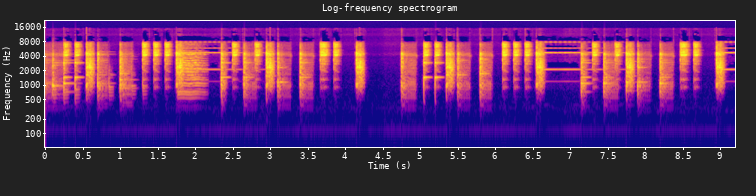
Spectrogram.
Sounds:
Ringtone, Music

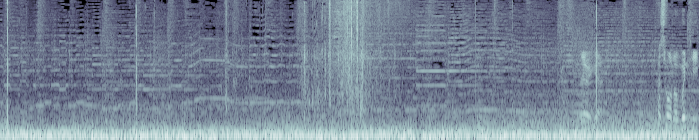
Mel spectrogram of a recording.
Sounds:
Music, Speech

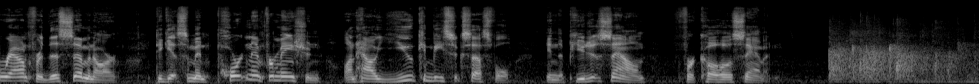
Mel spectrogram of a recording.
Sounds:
Speech

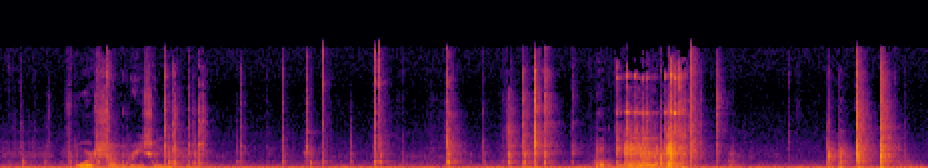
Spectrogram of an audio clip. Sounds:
Speech

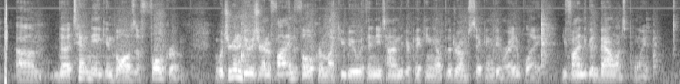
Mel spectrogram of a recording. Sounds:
Speech

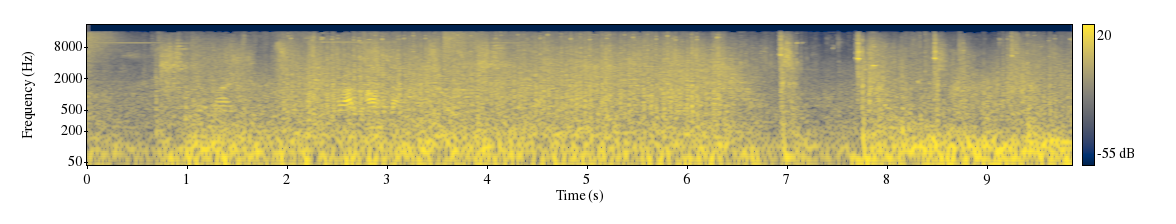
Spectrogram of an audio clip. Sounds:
Speech

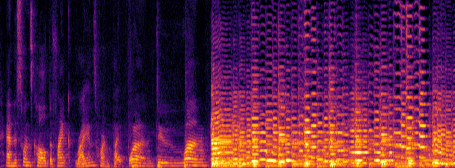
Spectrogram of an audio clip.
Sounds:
Speech, Violin, Musical instrument, Music

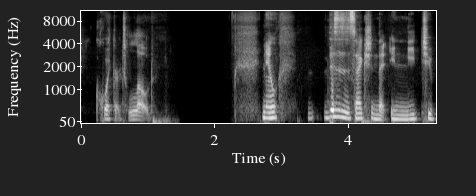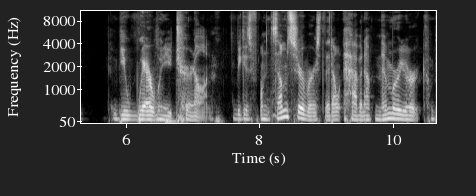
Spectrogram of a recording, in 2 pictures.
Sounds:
Narration, Speech

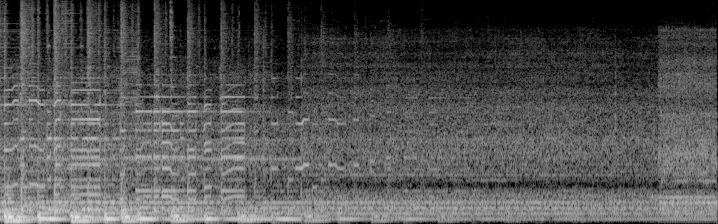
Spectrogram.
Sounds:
Music

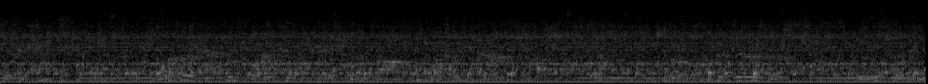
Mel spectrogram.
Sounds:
Speech

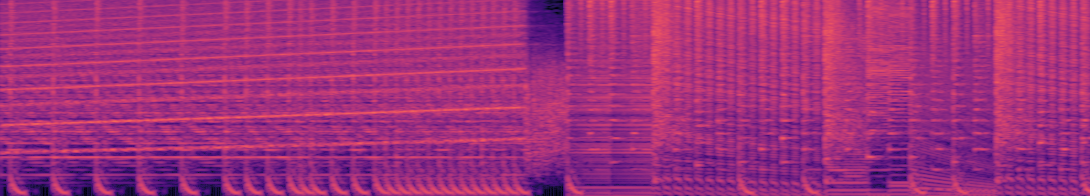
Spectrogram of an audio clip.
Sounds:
Techno, Trance music

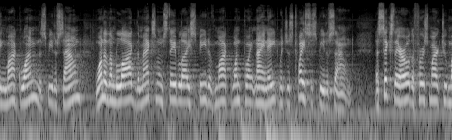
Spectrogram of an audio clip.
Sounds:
Speech

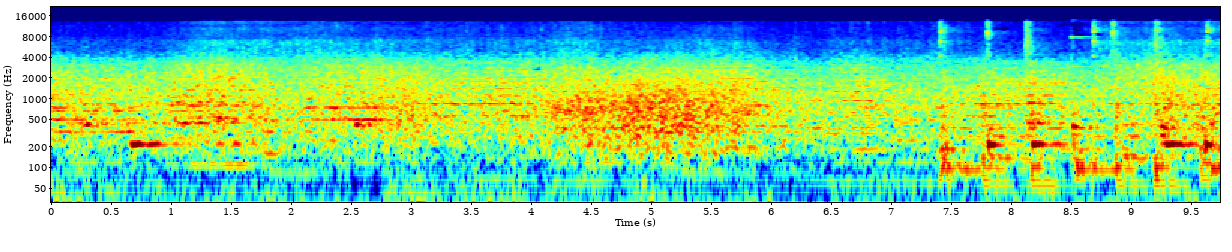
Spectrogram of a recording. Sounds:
Music, Soundtrack music

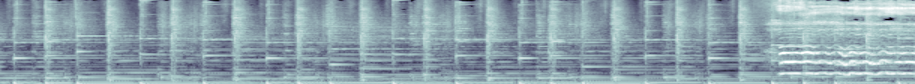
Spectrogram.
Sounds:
Music, inside a small room

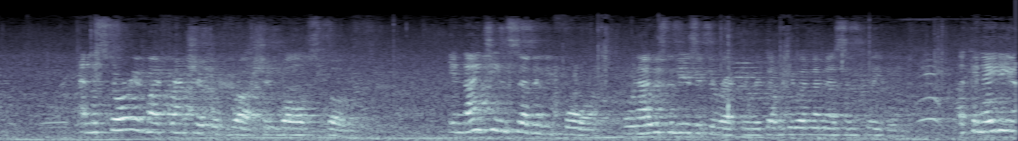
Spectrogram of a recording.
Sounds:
Speech

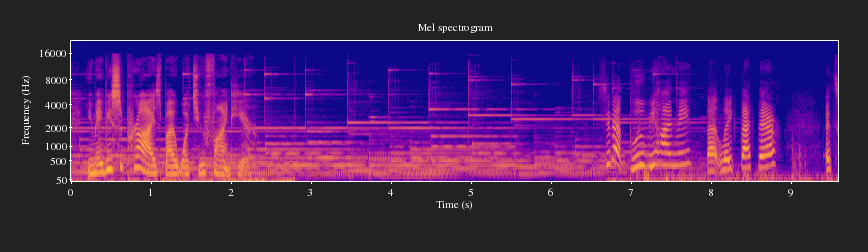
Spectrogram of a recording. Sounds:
outside, rural or natural, Music, Speech

